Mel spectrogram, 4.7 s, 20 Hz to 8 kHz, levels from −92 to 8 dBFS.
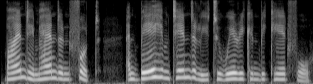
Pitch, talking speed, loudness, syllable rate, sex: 210 Hz, 205 wpm, -17 LUFS, 4.8 syllables/s, female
